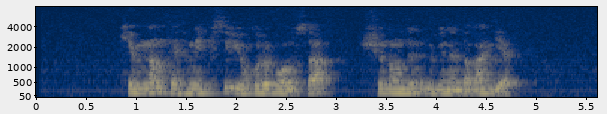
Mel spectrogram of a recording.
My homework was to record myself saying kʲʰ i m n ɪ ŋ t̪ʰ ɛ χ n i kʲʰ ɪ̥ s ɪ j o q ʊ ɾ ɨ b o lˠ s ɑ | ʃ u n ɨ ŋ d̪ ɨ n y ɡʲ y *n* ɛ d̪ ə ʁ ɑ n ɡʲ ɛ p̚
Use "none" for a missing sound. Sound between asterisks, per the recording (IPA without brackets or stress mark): n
